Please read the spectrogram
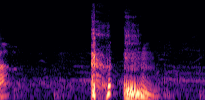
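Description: A cough in two quick bursts about a second in, the second one longer with a falling pitch.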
